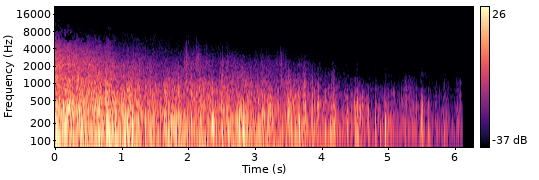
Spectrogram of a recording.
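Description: A cartoon sound effect: a sudden loud crash that breaks into a crackly rumble and fades away over about six seconds.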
